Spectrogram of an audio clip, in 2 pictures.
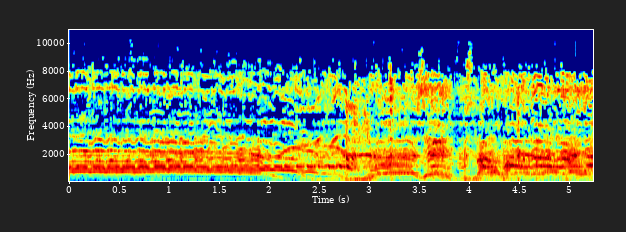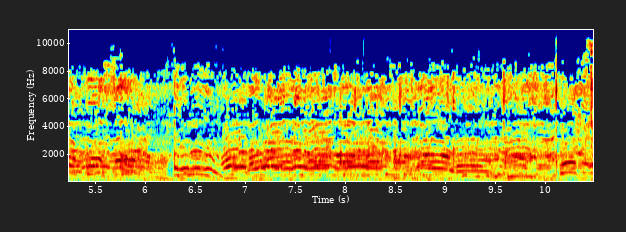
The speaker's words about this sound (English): Okay, so that was those were crowds of people. I believe they're sort of protesting. Maybe they're Kurdish, I believe, protesting the Turkish bulldozers building trenches, fortifications.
